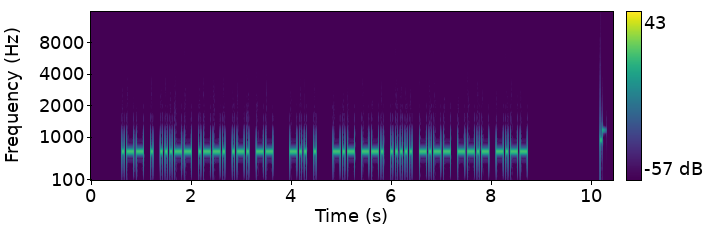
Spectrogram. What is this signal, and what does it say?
Morse code, heard as a keyed tone, about 25 wpm, 700 Hz. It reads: WE3PRM DE KG5YQY
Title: USA Callsign DE Callsign - 6 Characters - 25wpm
